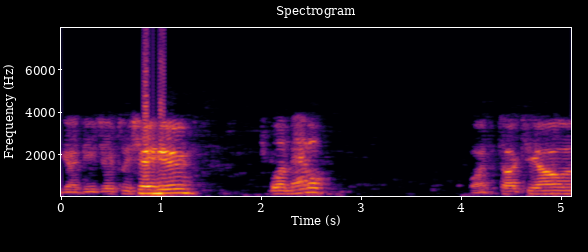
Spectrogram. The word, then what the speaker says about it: Mamall: you know you know m-a-m-a-l-l but pronounced as m-a-m-m-a-l so it's mammal you really like that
